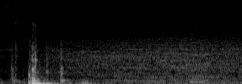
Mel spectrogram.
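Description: A car door of a 2019 Daihatsu Terios being shut once: a single heavy thump about a third of a second in, heard from inside the cabin. Shutting the door silences the door-open warning buzzer.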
